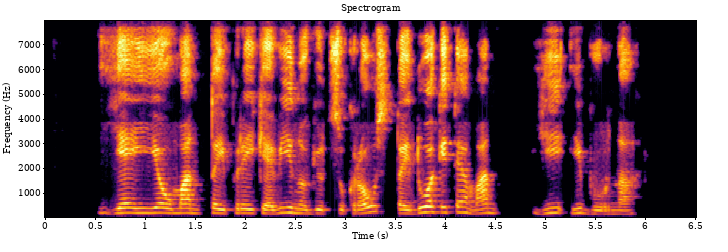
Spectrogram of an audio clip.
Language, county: Lithuanian, Šiauliai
